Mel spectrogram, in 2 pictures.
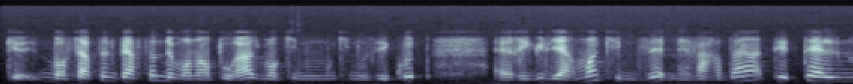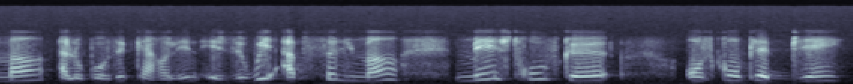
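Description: With a Quebec French accent, a female radio columnist chats casually but assertively, repeating phrases to drive points home. Her voice is fairly low and a little quick, with no echo. The audio is dull and lo-fi, like a phone or remote link.

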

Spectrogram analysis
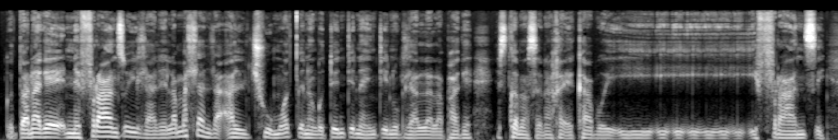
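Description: A South African man hosting a sports radio show, talking through news and interviews conversationally with drawn-out pauses. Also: sits low, fairly even intonation, mellow, dry recording, clean studio sound.

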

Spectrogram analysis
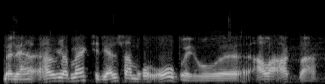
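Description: A man's voice: medium pitch, animated, no room sound. Man on a tinny phone line. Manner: hesitant, insistent, many fillers and restarts. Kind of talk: heated debate.

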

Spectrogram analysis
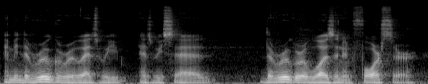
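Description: A man's voice: sits low, brisk, creaky, dark tone. A man interviewing a guest in a casual, conversational style.

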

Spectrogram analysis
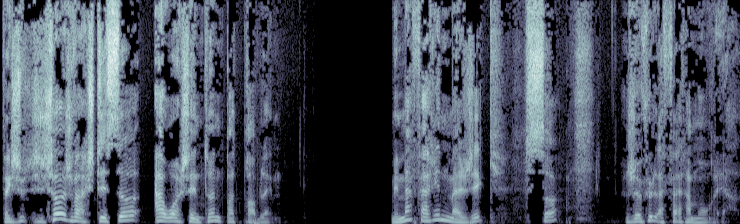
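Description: A man's voice: fairly high pitch, moderate pace, husky, no echo, studio quality. A man with a Quebec French accent hosting a radio show, telling a story in casual chat and laughing as he goes. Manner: animated, laughs while telling stories.

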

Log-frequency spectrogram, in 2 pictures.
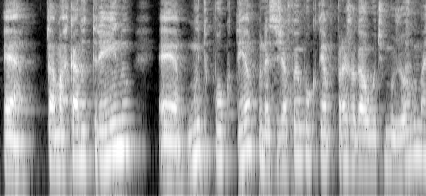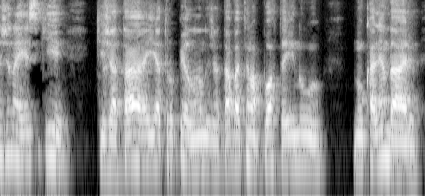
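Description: A man with a Brazilian accent giving casual football analysis as a reporter, in halting, pieced-together phrases. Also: mid-range voice.

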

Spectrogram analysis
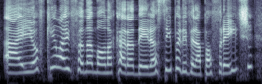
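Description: A woman's voice: high-pitched, animated, quick pace, a bit bright. A woman from Brazil with a Brazilian Portuguese accent, telling a story in casual chat, acting out the lines she quotes and laughing often.

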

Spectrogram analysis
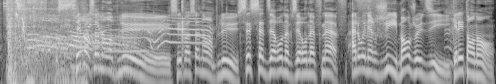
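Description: A man with a Québécois accent hosting a morning radio show, running a phone-in game with quick, teasing banter. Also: high-pitched, expressive, over loud music. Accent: Québécois French.

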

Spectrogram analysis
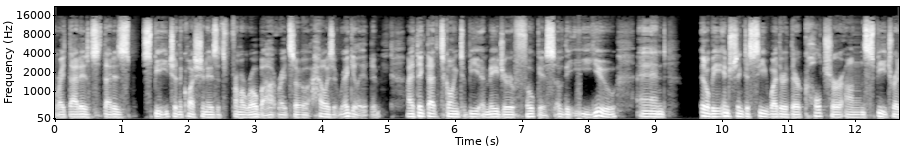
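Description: A man with a deep voice hosts a podcast, talking casually and opinionatedly. He keeps checking in with quick asides. The sound is dry and close, with no room around it. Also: fairly bright tone, dry recording. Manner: conversational, frequent "right?" asides. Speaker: podcast host. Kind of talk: casual policy chat.

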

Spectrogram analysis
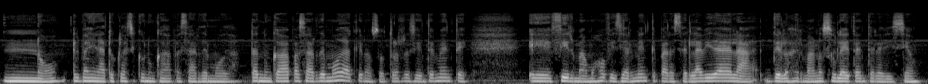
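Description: A woman, a guest in an interview, telling stories in a lively, chatty way and acting out the voices of the people she quotes. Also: low-pitched, fast. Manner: animated storyteller, acts out quoted voices. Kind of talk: casual interview storytelling.

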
